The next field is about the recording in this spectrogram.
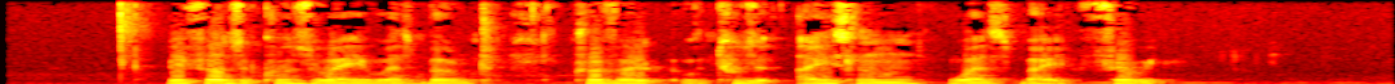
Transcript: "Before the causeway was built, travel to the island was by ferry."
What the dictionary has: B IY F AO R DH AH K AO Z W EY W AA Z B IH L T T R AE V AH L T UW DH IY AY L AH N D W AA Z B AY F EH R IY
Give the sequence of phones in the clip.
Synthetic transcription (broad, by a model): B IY F AO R DH AH K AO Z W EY W AA Z B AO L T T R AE V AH L T UW DH IY AY L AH N D W AA Z B AY F EH R IY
